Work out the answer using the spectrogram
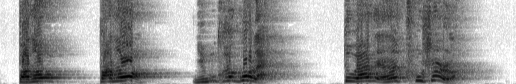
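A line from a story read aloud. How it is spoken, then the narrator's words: Urgent shout. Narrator (Chinese): 我立即大喊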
